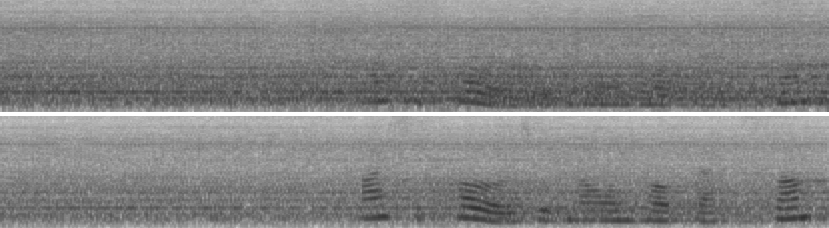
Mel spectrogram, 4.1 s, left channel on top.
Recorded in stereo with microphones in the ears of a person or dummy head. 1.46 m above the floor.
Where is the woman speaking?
60° right (ahead or behind), 0.6 m.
